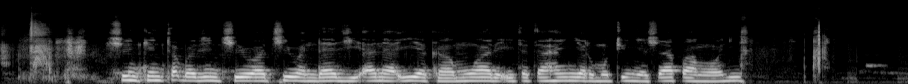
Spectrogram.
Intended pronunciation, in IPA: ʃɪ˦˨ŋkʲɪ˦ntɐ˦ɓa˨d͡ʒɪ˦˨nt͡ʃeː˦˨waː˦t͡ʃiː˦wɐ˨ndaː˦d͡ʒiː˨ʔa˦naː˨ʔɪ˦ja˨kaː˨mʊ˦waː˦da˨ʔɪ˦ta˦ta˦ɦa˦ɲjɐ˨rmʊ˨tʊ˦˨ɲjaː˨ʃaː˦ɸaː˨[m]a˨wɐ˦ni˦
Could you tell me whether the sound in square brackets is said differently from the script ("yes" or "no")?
no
